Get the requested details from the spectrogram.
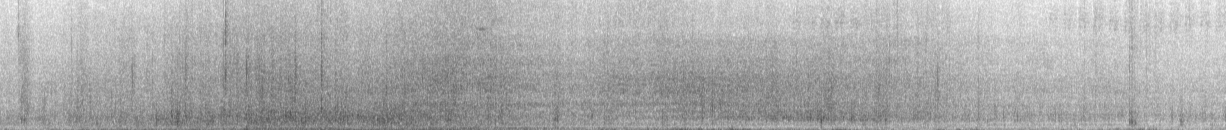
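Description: A car drives slowly along a gravel road.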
